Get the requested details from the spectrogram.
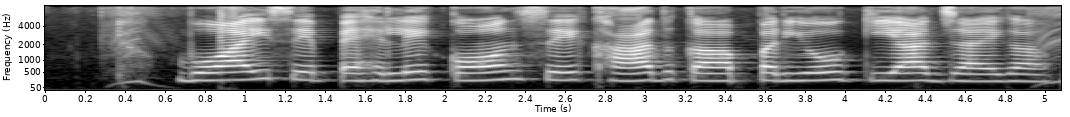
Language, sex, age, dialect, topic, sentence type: Hindi, female, 18-24, Garhwali, agriculture, question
